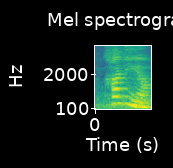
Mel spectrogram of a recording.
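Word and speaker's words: 看: 들어가 있는데 이거 음봉으로 읽어 줄 때 이제 칸이라고 읽어 주시면 되겠습니다 칸이에요 칸 자 그럼 체크 한번 해 보도록 할게요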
